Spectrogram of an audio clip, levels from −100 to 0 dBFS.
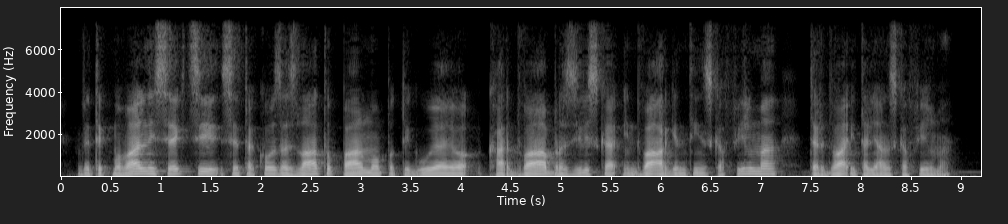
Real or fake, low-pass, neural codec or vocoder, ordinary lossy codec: fake; 7.2 kHz; codec, 16 kHz in and 24 kHz out, 1 kbps, XY-Tokenizer; none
